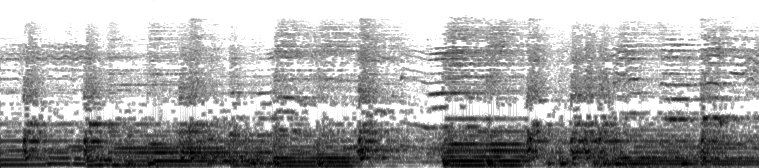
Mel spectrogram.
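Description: A boy singing into a handheld microphone over instrumental accompaniment during a soundcheck. The music dips briefly about four seconds in, then comes back in full.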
